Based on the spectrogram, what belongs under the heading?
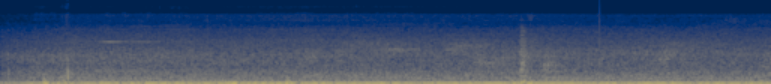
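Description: Steady low rumble of a commuter train standing at a station platform, with station noise around it and a single sharp click about four seconds in.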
